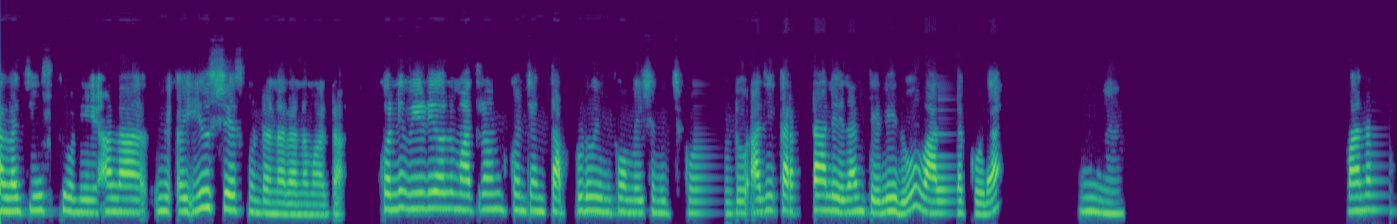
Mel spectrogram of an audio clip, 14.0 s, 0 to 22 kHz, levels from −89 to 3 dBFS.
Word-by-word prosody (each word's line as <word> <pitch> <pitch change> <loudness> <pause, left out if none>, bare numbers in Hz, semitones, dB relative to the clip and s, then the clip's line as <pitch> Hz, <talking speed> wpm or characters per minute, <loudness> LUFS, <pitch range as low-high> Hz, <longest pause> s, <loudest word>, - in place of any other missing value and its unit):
అలా 240 -1 +6
చూసుకొని 245 -3 -1 0.2
అలా 230 -1 +4 0.3
హ్మ్, 245 0 +1 0.3
యూజ్ 300 0 +3
చేసుకుంటున్నారనమాట. 195 -8 0 0.5
కొన్ని 275 +2 +3
వీడియోలు 285 0 +1
మాత్రం 275 +1 0 0.2
కొంచెం 250 -1 -1
తప్పుడు 250 0 +1
ఇన్ఫర్మేషన్ 220 -1 -2
ఇచ్చుకుంటూ 210 0 -8 0.2
అది 250 +3 -2
కరెక్టా 245 +2 +4
లేదా 230 -1 +3
అని 240 -1 -1
తెలీదు 220 0 +2 0.2
వాళ్ళకు 210 0 +1
కూడా. 190 +1 +3 0.9
హ్మ్. 220 -4 -2 2.3
మనం 255 0 0
235 Hz, 95 wpm, -19 LUFS, 210-255 Hz, 2.3 s, అలా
